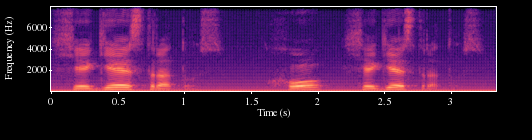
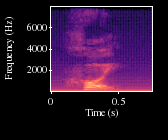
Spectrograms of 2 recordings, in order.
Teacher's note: Имаме хо, ета, гама, епсилон, сигма, тау, ро, алфа, тау, омикрон, сигма. Но бидејќи на етата имаме спиритус аспер, пред етата читаме едно Х, значи хегестратос, хо хегестратос.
